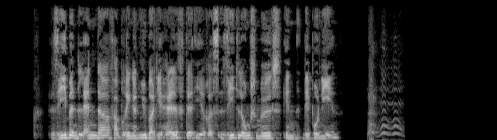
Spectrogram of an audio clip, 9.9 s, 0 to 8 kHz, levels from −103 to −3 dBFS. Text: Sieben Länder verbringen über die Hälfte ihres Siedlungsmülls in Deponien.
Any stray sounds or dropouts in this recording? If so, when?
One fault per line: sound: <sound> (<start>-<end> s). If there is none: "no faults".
sound: bark (7.3-8.1 s)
